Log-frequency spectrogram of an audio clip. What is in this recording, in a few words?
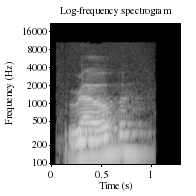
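"robe", American English; PHONETIC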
